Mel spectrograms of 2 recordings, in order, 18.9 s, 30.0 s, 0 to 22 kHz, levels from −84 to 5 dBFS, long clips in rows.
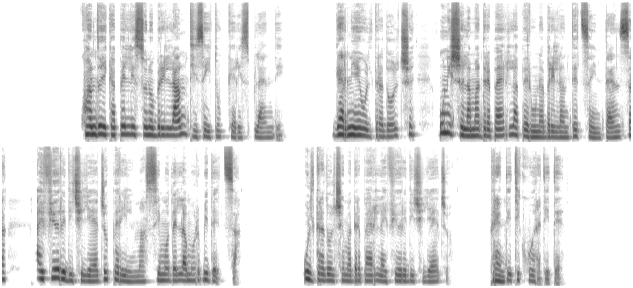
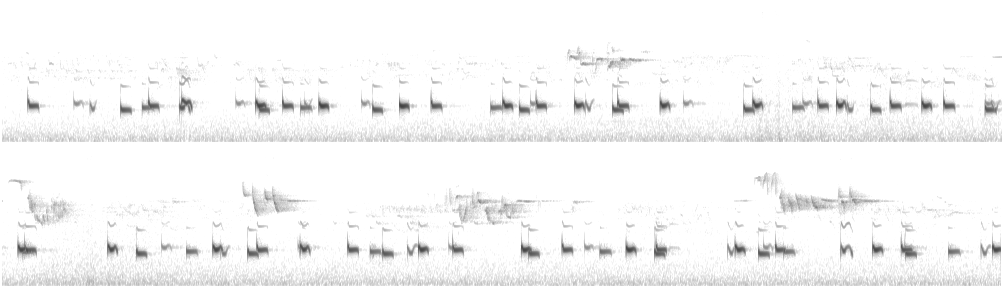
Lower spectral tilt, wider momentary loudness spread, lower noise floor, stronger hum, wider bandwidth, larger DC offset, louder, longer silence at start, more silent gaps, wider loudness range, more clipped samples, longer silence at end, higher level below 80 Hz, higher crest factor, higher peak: first, -3.5 dB/octave vs -1.5 dB/octave; about the same, 16 LU vs 16 LU; first, under -90 dBFS vs -66 dBFS; neither; first, over 20 kHz vs 16 kHz; neither; first, -24 LUFS vs -33 LUFS; first, 1.2 s vs 0.4 s; first, 4.36-4.92 s, 13.11-13.88 s, 16.28-16.68 s vs none; first, 7 LU vs 3 LU; neither; first, 1.05 s vs 0 s; about the same, -72 dBFS vs -72 dBFS; first, 24 dB vs 18 dB; first, -4 dBFS vs -16 dBFS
